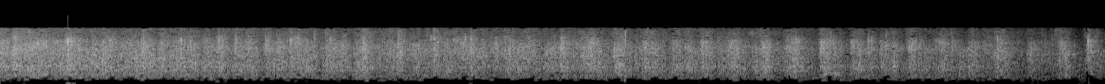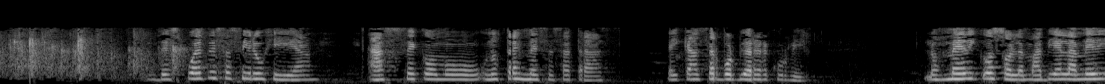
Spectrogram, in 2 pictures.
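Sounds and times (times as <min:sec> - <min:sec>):
audience applause at a church service: 0:00.0 - 0:13.2
speech: 0:12.7 - 0:19.2, 0:20.3 - 0:22.0.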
